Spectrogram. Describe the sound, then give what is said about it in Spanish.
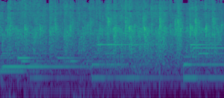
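Congregation clapping hands at a church service, a dense, steady patter of applause that runs throughout over sustained held musical tones. “Clap your hands together. Un aplauso para Cristo.”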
